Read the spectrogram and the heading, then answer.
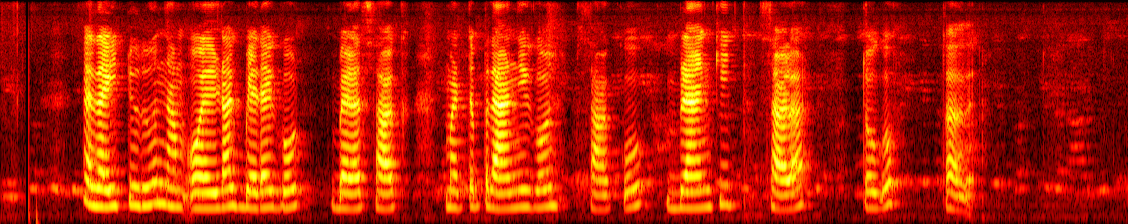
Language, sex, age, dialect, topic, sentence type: Kannada, female, 25-30, Northeastern, agriculture, statement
